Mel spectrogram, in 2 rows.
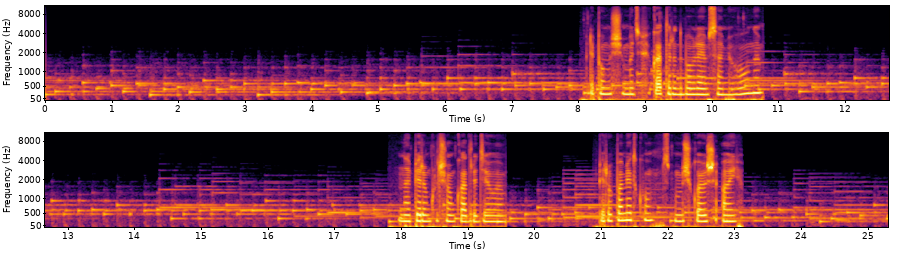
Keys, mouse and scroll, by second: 0.2 Tab, 0.8 right click, 2.7 click, 3.6 right click, 4.3 click, 5.1 click, 6.0 Tab, 6.5 shift+middle drag, 6.5-6.8 shift+drag, 7.5-9.3 drag, 12.9-15.6 drag, 15.6 ctrl+z, 17.2 click, 23.5 i, 25.0-25.3 drag.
